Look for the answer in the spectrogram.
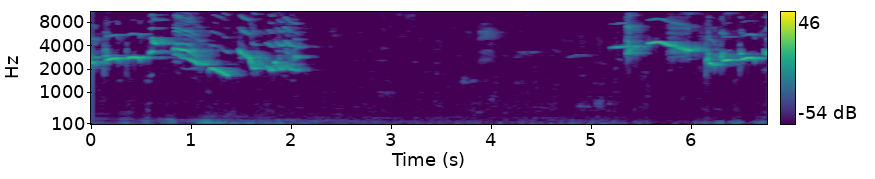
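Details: Oriental magpie-robin (kacer) in energetic song intended to make other magpie-robins respond: a two-second run of fast chattering and descending whistles, a pause, then another burst of sweet, sliding whistled notes over a faint low hum.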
